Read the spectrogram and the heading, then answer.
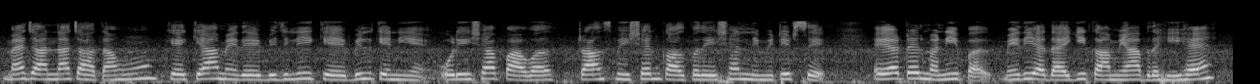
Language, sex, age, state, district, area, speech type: Urdu, female, 30-45, Delhi, East Delhi, urban, read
